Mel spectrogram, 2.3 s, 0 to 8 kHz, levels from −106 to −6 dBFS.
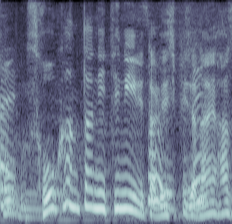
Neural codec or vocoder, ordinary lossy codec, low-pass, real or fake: none; none; none; real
